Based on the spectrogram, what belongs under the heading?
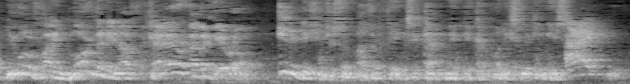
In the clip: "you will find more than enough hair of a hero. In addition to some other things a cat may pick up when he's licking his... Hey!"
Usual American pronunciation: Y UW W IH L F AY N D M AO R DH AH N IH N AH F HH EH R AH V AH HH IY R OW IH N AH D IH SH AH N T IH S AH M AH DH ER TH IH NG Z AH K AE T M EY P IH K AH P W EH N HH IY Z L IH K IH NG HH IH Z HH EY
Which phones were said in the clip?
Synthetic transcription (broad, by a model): Y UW W IH L F AY N D M AO R DH AH N IH N AH F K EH R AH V AH HH IY R OW IH N AH D IH SH AH N T IH S AH M AH DH ER TH IH NG Z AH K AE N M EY B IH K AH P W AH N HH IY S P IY K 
